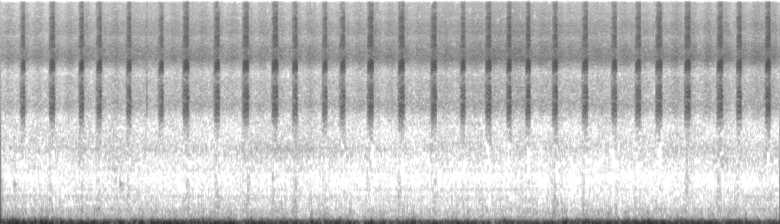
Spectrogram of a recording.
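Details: A cicada's summer song in a tropical setting: sharp, high, buzzy chirps repeated about three times a second over a low rumble.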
